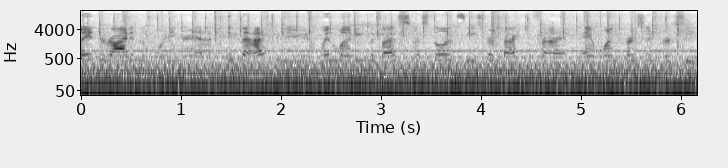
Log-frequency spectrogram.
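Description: School bus diesel engine idling, a steady low rumble with a constant hum, with a girl's voice over it.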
